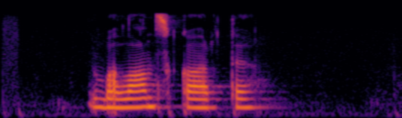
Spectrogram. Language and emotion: Russian, neutral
